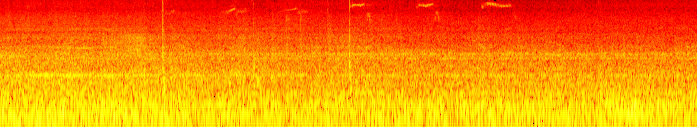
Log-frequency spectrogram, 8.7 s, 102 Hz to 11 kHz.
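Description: Steady low rumble of an NJ Transit commuter train hauled by a PL42AC diesel locomotive, running away along the track. A few short high-pitched chirps come through in the middle.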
